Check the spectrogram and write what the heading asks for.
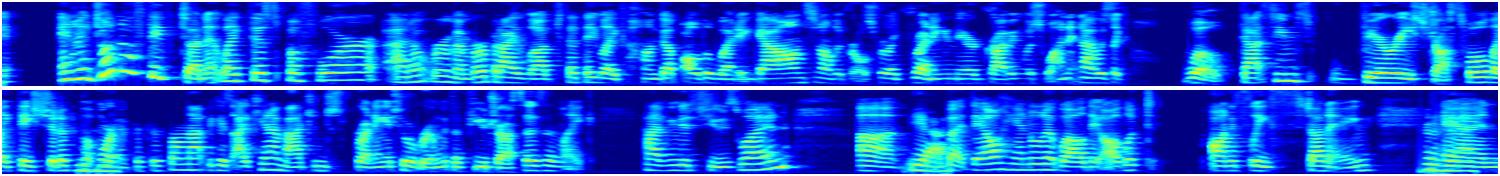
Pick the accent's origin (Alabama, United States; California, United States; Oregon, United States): Alabama, United States; Like, I'm from Alabama.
